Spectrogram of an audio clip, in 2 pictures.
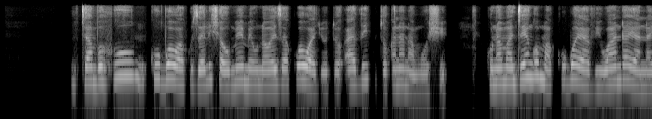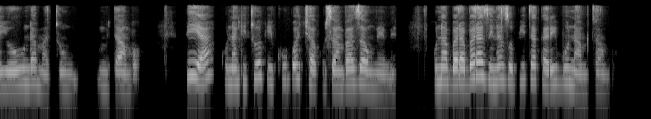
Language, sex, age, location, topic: Swahili, female, 25-35, Nairobi, government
